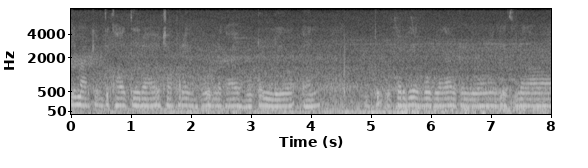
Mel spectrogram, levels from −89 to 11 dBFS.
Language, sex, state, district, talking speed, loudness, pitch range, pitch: Hindi, female, Bihar, Kishanganj, 150 wpm, -17 LUFS, 140-160 Hz, 155 Hz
